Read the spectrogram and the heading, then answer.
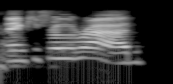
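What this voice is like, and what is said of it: Fake accent. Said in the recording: “Is that a fake accent? That's incredibly offensive.”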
